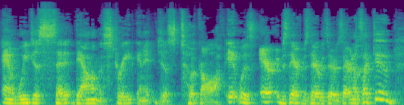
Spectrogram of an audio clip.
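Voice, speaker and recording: A man, a film director talking casually in an interview and telling lively stories, often laughing. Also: mid-range voice, quick pace. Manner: animated storyteller, laughs often, acts out quotes. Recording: echoey room.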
